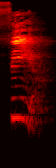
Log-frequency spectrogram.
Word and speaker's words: vier: And then I told you that in German, V is pronounced as F.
